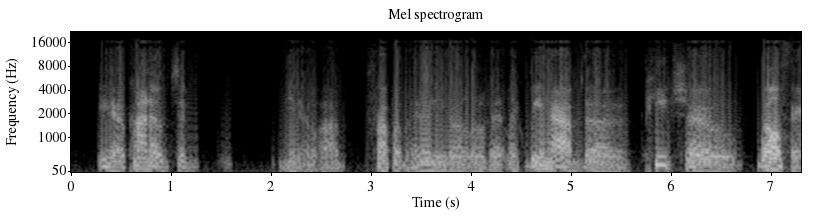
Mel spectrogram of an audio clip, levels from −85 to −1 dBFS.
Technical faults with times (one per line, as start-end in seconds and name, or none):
0.00-7.30 buffer tearing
